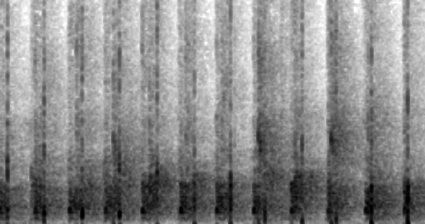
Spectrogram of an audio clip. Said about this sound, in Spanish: Vamos a darle fuerte aplauso a las naciones otra vez más.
